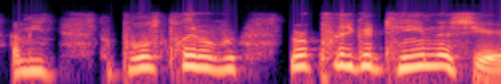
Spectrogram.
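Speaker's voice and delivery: high mocking imitation of doubters. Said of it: "people like to think".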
